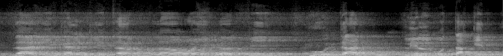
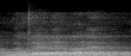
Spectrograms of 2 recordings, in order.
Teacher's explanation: Hudan itu ketika wakaf itu dia harus panjang dua harokat. Hudan. Jangan dibaca hud atau hudi karena ada iyanya ya.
